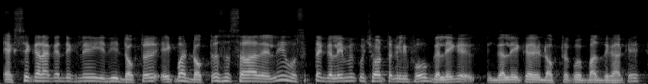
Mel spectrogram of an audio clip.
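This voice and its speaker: A man's voice: mid-range voice, fairly quick, fairly bright tone. Emphatic man giving medical advice. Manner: emphatic, repeats points. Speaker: doctor. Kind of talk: medical advice on a call-in show.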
